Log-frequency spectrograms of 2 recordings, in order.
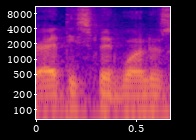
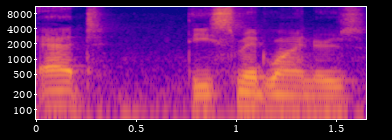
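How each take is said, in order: First: It is said at normal speed. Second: It is said slowly.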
